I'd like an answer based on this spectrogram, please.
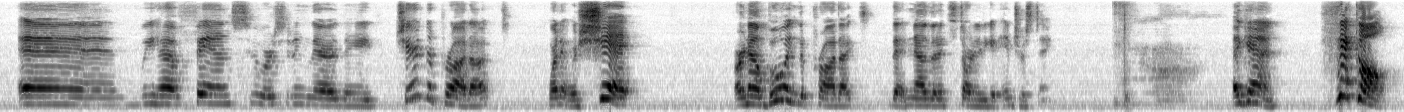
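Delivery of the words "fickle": loud, high yell. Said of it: "why you gotta yell at people?".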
